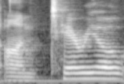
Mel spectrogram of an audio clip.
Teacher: And here we don't have any option because we have, again, an NT. This time we do always say that T sound Ontario with that puff of air because it starts the stressed syllable.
